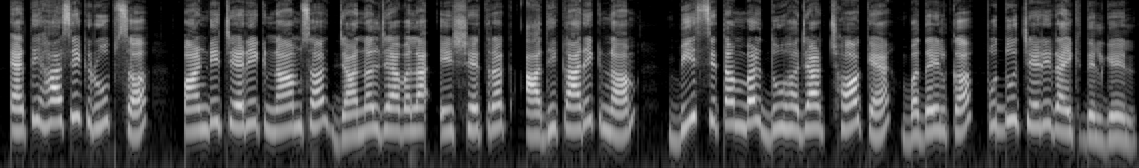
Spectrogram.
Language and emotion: Maithili, neutral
